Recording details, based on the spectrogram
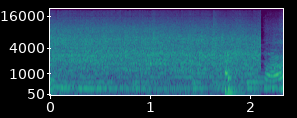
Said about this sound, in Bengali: এখন এই মিক্সি ধোয়া জলটাই আমি দিয়ে দেবো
